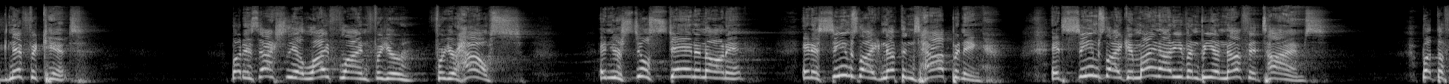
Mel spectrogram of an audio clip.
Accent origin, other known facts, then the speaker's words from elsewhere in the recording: Hayward, California, United States; We grew up in Hayward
